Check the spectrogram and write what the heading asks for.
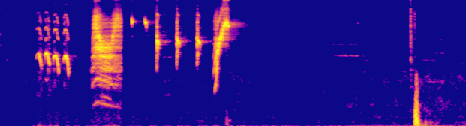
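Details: Long-tailed shrike in full song, used as a lure audio to provoke other shrikes into answering: quick trilled chirps, a harsh rasping burst, then sharp high whistled notes and a rising squeal, ending in near silence with one loud click.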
